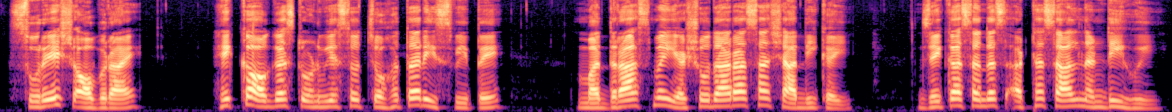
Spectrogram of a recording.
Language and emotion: Sindhi, neutral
